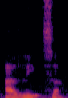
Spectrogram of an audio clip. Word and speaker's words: Aliza: So is it Aliza? Aliza? Ali. So I would normally see when you put that like pizza, pizza, Alitza, Alitza.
